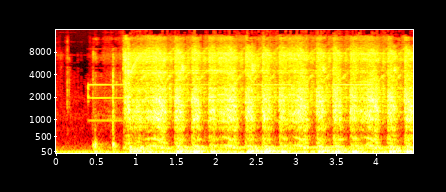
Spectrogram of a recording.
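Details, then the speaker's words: Car that drove onto the trailer, now cranking with a dying jump box: starter churns with uneven compression pulses, never catches despite spark and fuel smell; spark plugs found covered in what appears to be coolant. "it sounds like it it has compression definitely has sparked I checked for spark and I know it has fuel cuz I can smell"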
